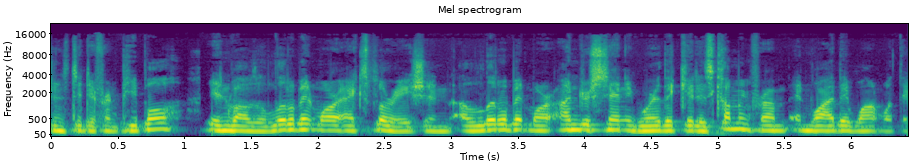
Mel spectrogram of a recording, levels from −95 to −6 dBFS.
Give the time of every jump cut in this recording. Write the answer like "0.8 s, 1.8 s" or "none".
1.1 s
